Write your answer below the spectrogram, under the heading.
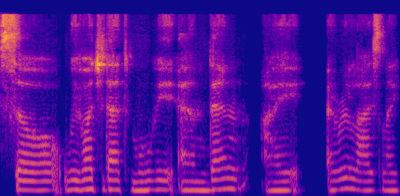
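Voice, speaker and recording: In a Serbian accent, a woman speaks at a very slow pace with a fairly low pitch, a dark, mellow tone and monotone, flat intonation. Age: 40s. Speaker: personal-development coach. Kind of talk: interview. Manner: halting.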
